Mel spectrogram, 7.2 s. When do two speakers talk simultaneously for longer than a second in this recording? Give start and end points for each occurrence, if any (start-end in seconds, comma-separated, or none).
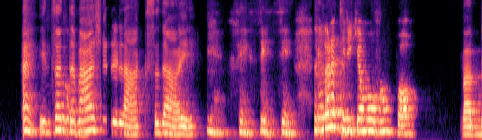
none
